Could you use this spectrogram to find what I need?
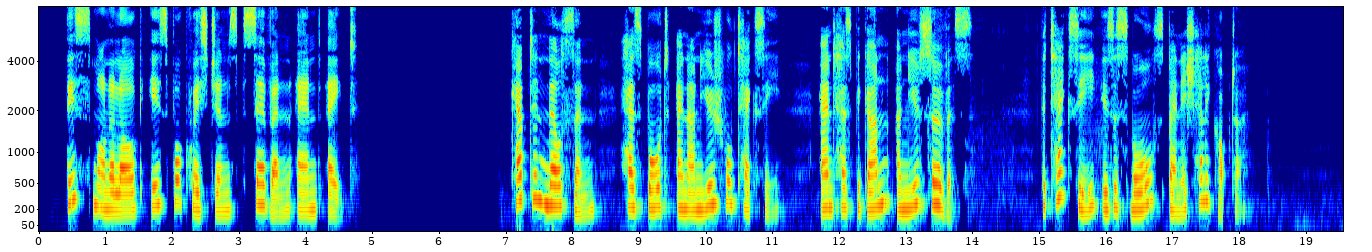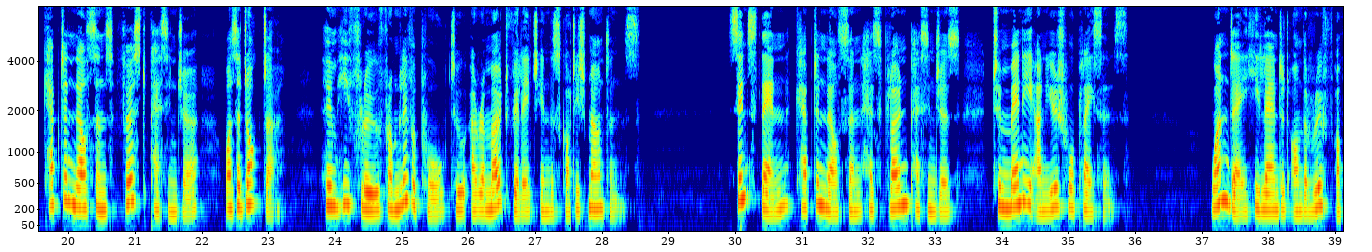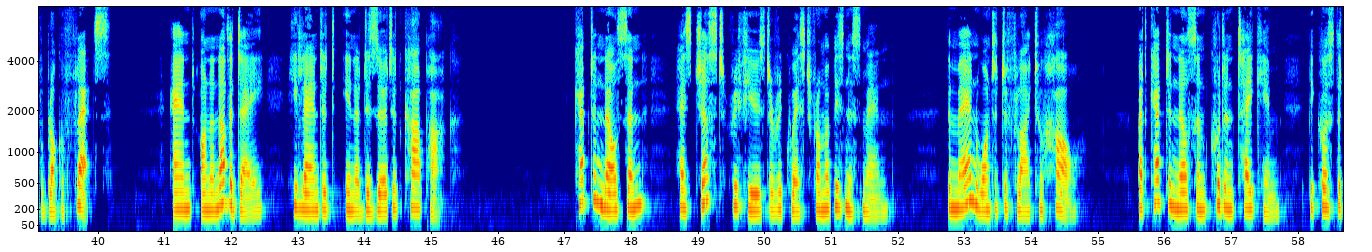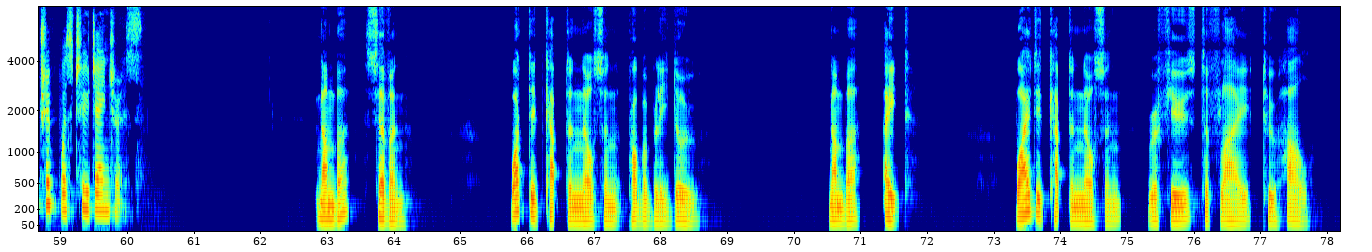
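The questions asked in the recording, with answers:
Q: What did Captain Nelson probably do?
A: He ran a helicopter taxi service

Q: Why did Captain Nelson refuse to fly to Hull?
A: The trip was too dangerous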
